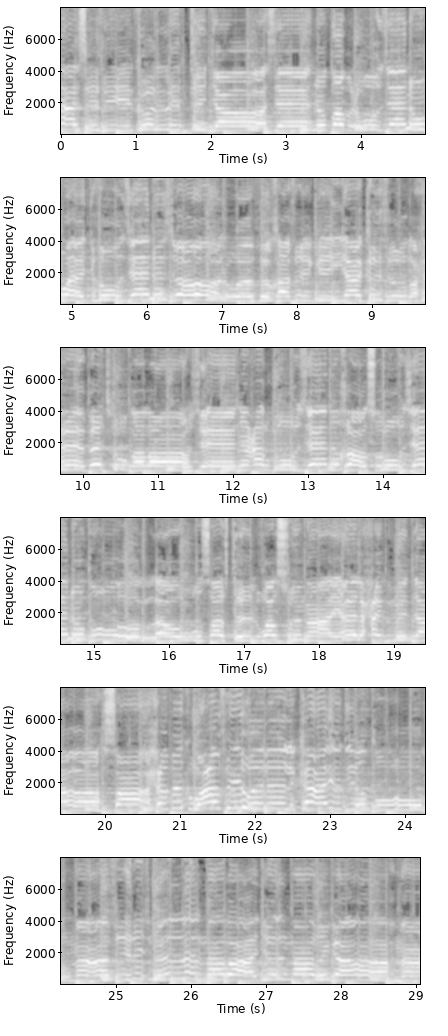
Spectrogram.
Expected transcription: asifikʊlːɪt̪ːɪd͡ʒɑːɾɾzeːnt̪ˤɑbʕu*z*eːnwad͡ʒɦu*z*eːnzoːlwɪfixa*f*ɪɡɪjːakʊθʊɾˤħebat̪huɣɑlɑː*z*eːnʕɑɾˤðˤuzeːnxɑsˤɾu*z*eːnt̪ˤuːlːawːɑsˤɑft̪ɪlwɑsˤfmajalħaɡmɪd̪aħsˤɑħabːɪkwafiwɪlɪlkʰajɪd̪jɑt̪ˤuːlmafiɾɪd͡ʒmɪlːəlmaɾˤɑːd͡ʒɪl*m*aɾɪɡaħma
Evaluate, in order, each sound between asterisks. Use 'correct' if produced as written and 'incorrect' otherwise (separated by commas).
correct, correct, correct, correct, correct, correct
